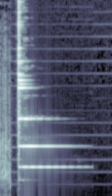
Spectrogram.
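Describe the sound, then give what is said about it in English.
A short mechanical clack followed by a single bright typewriter bell ding that rings out clearly and fades over about a second, with no voices. “Let me go ahead and see what I have here on the old typewriter, if anything's coming in on the wire.”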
